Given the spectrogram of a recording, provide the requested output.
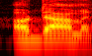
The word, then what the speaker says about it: Aldama: How do you say his name? Aldama? – Santi Aldama? – Aldama. There you go, actually.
